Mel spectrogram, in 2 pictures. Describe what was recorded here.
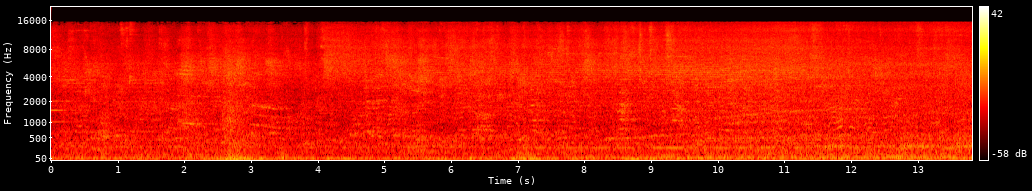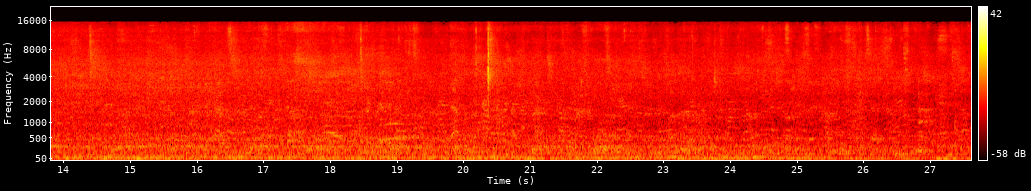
The whole U-Bahn trip from Rathaus Neuköln to Alexanderplatz. Binaural recording.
